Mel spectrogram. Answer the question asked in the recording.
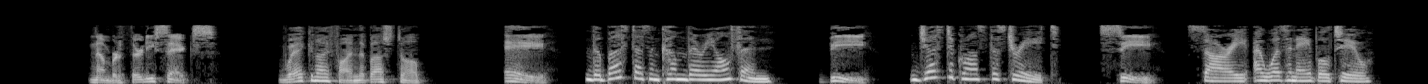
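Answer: B: Just across the street.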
